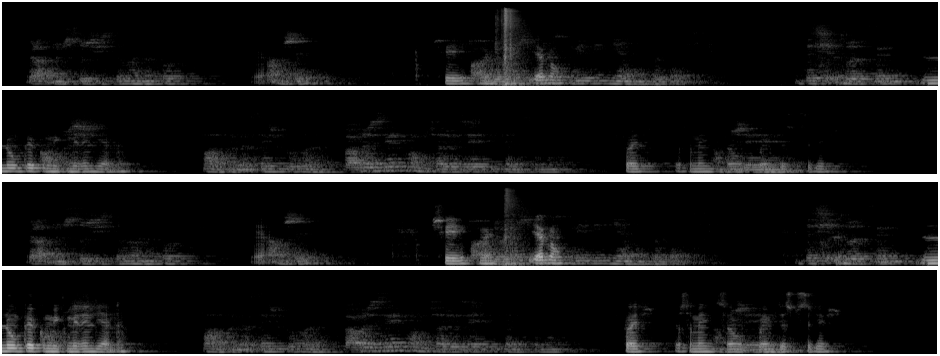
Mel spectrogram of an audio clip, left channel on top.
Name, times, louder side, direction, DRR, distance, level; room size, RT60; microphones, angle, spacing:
voice 1, 0.2-2.0 2.6-3.1 4.7-7.0 7.9-9.3 9.7-10.4 11.4-15.0 15.4-15.6 16.5-17.3, equal, 5° left, 2.9 m, -45 dB
sound 1, 3.2-8.5, left 8 dB, 75° left, 0.7 m, -46 dB
voice 2, 4.3-4.9 5.3-5.6 9.2-10.6 15.6-15.8 16.1-17.7, right 6 dB, 80° right, 0.4 m, -34 dB
15.0 x 6.3 x 5.5 m
head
